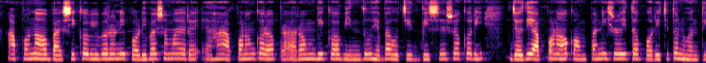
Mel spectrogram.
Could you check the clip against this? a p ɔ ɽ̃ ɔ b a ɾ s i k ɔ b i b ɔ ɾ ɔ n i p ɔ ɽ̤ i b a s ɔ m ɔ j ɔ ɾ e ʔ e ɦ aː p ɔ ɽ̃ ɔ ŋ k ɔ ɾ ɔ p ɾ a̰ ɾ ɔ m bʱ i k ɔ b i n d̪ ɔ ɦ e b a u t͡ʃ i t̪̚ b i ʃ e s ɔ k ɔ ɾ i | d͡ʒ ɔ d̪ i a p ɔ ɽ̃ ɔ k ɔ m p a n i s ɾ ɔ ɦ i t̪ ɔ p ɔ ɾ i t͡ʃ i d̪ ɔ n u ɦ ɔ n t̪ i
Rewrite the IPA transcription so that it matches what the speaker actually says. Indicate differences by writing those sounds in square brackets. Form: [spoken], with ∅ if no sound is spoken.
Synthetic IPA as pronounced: a p ɔ ɽ̃ ɔ b a ɾ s i k ɔ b i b ɔ ɾ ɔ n i p ɔ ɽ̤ i b a s ɔ m ɔ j ɔ ɾ e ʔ e ɦ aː p ɔ ɽ̃ ɔ ŋ k ɔ ɾ ɔ p ɾ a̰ ɾ ɔ m bʱ i k ɔ b i n d̪ [u] ɦ e b a u t͡ʃ i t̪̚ b i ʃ e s ɔ k ɔ ɾ i | d͡ʒ ɔ d̪ i a p ɔ ɽ̃ ɔ k ɔ m p a n i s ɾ ɔ ɦ i t̪ ɔ p ɔ ɾ i t͡ʃ i [t̪] ɔ n u ɦ ɔ n t̪ i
